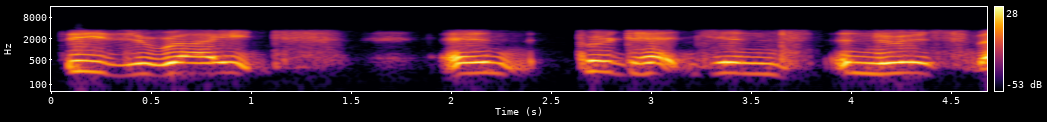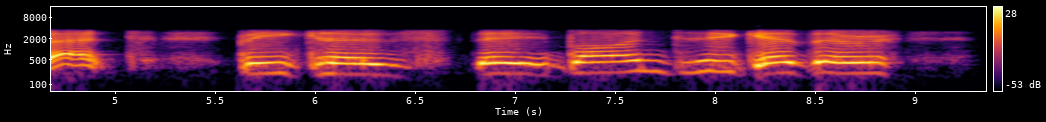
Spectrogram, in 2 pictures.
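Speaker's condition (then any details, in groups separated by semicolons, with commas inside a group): Cerebral palsy; mild; joins by phone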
